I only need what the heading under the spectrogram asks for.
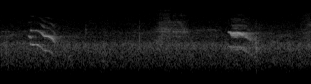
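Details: An introduced rose-ringed parakeet in Kiyose, Japan, gives two brief, high, slightly squeaky notes about two seconds apart over soft steady hiss; the recordist wonders whether it is imitating a brown-eared bulbul.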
